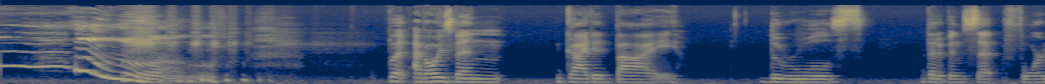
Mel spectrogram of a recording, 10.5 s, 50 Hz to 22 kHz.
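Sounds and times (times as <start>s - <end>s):
dog waking up giving a whining howl: 0.0s - 1.8s
dog whimpering: 0.0s - 2.2s
speech: 3.9s - 6.9s, 7.6s - 10.4s.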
